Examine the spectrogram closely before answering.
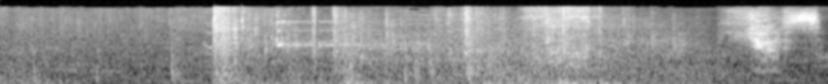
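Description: A heavy metal door thuds as someone pushes against it.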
